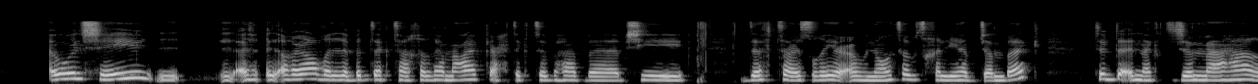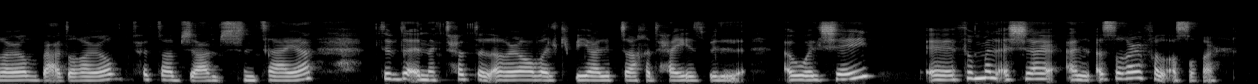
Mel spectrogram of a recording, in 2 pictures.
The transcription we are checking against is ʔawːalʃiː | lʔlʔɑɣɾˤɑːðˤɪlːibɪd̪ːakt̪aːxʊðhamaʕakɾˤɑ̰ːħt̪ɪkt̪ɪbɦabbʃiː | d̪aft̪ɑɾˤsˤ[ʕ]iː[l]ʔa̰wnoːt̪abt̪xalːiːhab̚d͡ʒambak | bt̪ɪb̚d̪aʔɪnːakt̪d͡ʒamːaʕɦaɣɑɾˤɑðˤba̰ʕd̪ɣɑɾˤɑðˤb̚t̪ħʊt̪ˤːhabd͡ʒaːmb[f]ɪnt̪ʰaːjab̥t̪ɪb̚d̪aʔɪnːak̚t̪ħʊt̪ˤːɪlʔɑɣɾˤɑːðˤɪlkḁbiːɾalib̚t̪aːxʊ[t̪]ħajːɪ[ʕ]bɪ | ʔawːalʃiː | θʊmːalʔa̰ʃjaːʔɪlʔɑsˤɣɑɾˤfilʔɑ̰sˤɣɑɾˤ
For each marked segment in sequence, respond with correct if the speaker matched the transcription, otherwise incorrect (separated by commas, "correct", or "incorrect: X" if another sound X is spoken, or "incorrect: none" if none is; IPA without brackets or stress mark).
incorrect: ɣ, incorrect: ɾ, incorrect: ʃ, incorrect: d̪, incorrect: z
